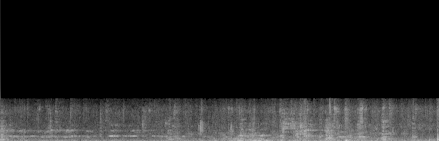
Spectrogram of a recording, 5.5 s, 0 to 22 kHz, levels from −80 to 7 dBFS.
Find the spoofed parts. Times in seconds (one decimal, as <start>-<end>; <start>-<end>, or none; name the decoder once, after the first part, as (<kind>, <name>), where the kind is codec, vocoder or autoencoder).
none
